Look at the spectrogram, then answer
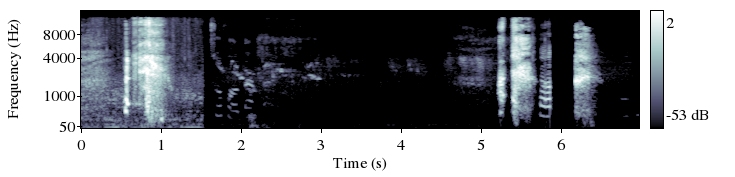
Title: (REUPLOAD) Beautiful Chinese girl allergy wet sneeze 15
